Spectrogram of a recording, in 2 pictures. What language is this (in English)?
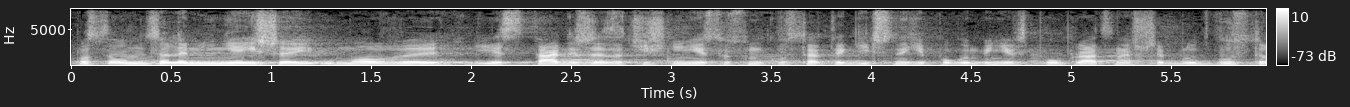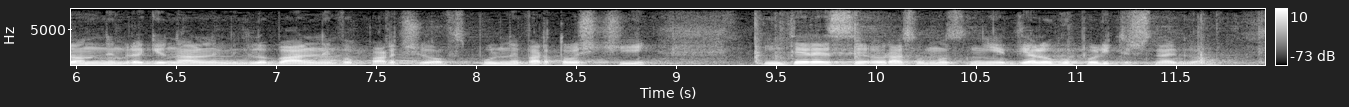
Polish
